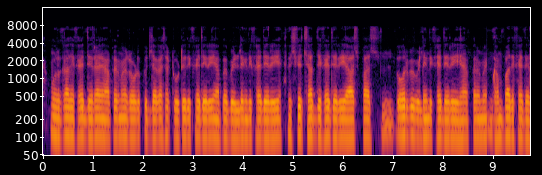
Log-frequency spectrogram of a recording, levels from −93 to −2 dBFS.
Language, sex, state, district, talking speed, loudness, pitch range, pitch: Hindi, male, Maharashtra, Sindhudurg, 260 wpm, -27 LUFS, 100-105 Hz, 100 Hz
